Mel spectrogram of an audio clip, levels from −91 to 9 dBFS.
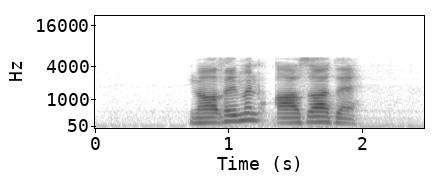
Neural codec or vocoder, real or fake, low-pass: codec, 16 kHz, 1 kbps, FunCodec, trained on Chinese and English, 50 frames a second; fake; 5.4 kHz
